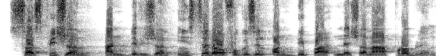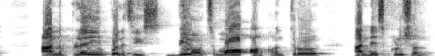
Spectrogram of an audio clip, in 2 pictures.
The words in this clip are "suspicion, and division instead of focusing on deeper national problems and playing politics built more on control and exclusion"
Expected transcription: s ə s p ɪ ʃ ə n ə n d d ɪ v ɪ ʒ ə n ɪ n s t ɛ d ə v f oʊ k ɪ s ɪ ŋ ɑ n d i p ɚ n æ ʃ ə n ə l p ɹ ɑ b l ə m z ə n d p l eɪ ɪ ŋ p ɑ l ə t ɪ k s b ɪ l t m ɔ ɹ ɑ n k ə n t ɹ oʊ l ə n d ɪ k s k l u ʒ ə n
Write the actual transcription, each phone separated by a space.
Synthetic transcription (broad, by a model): s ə s p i ʃ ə n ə n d d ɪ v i ʃ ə n ɪ n s t ɛ d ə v f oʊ k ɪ s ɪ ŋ ɑ n d i p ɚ n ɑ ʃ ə n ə l p ɹ ɑ b l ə m ə n p l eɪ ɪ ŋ p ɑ l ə t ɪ k s b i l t m ɔ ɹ ɑ n k ə n t ɹ oʊ l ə n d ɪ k s k l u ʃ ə n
